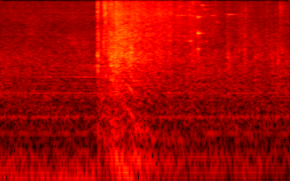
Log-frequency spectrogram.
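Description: Furniture smashes with a loud crash.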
